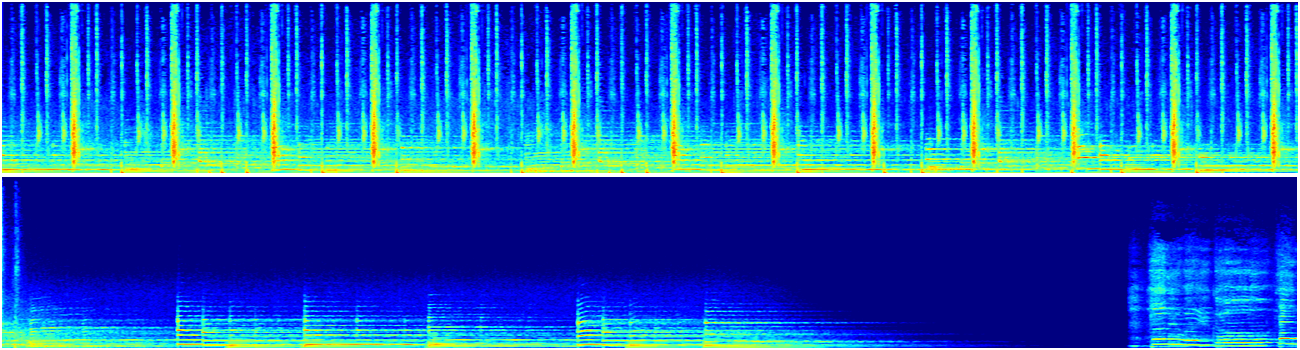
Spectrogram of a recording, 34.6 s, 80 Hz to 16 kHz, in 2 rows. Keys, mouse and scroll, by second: 0.2 ctrl+alt+click, 3.5 double click, 10.0 double click, 15.7 alt+click, 20.5 ctrl+alt+click, 27.6 alt+click, 29.1 ctrl+click, 30.3 ctrl+click, 32.7 shift+click.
